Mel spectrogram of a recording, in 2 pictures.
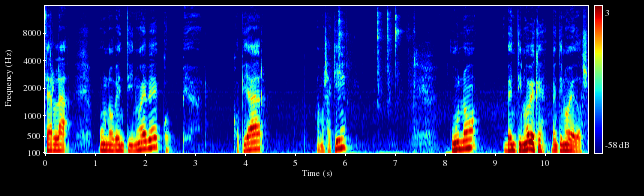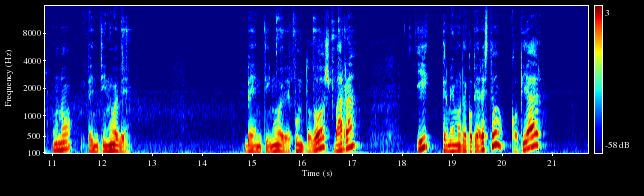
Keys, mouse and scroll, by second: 5.9 BackSpace, 7.0 ctrl+alt+v, 9.2-12.4 drag, 12.4 9, 14.5 click, 15.2-16.7 typing, 18.7-21.7 drag, 20.3 middle click, 20.3 right click.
